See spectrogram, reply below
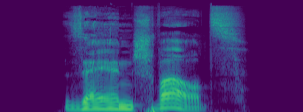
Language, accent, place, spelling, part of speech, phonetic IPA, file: German, Germany, Berlin, sähen schwarz, verb, [ˌzɛːən ˈʃvaʁt͡s], De-sähen schwarz.ogg
- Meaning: first-person plural subjunctive II of schwarzsehen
